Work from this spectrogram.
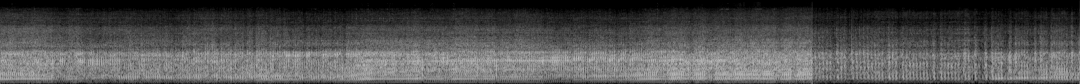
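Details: Yamaha Warrior 350 quad while riding: engine buzzes steadily but never climbs past low revs, held by the safety rev limiter, likely a faulty parking brake sensor, possibly the clutch switch.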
